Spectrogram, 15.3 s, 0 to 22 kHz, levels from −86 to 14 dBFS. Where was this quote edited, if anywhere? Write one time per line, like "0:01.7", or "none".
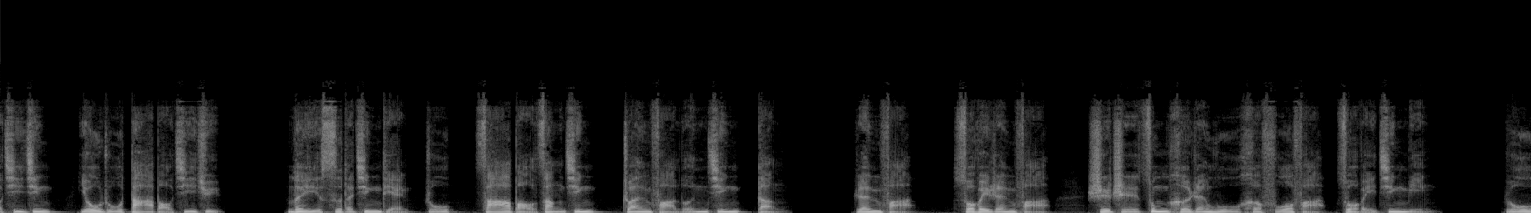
none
